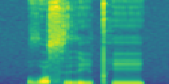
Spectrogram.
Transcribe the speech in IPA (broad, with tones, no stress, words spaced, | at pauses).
ðˤʏ˩sri˩pʰi˥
